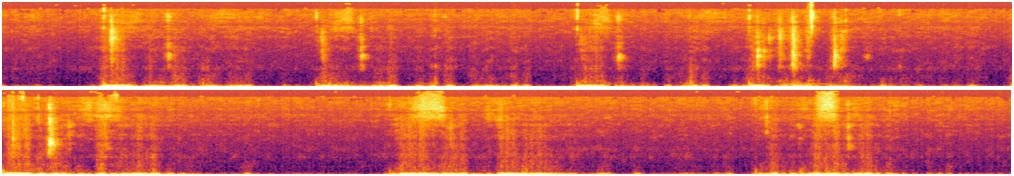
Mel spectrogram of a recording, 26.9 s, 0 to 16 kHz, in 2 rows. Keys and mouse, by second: 1.5-2.7 shift+middle drag, 2.7-4.4 drag, 4.4-5.8 shift+middle drag, 5.8-7.9 drag, 7.9-9.2 shift+middle drag, 9.2-10.9 drag, 10.4 ctrl+z, 10.9-12.0 ctrl+middle drag, 12.0-14.0 drag, 14.0-15.5 ctrl+middle drag, 15.5-19.0 drag, 19.0-20.4 shift+middle drag, 20.4-23.8 drag, 23.8-25.2 middle drag, 25.2-26.9 drag.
